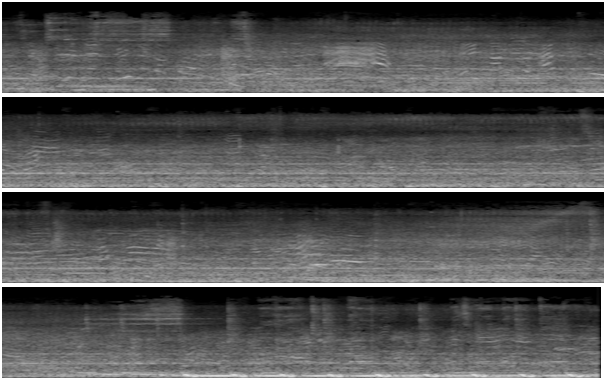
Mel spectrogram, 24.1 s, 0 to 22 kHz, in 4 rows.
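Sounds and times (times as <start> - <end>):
people's voices: 0.0 - 24.0.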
